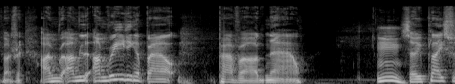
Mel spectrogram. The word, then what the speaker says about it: Pavard: Pavard.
